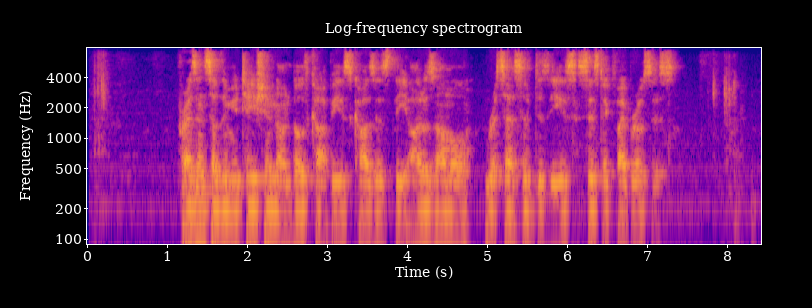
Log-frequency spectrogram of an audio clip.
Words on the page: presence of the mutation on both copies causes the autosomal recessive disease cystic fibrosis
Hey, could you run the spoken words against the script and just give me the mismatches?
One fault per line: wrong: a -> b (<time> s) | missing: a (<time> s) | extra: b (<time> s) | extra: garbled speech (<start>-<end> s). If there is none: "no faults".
no faults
